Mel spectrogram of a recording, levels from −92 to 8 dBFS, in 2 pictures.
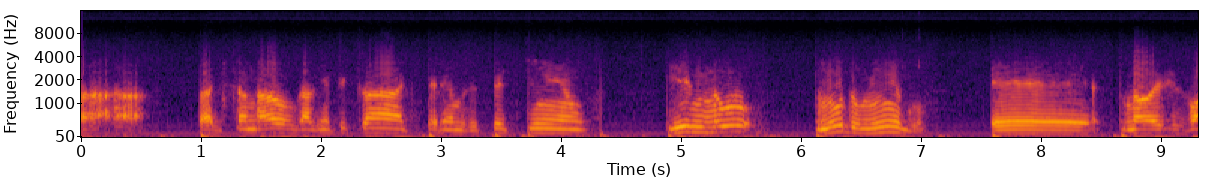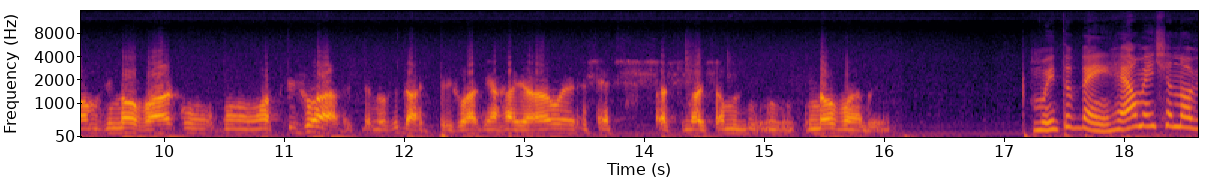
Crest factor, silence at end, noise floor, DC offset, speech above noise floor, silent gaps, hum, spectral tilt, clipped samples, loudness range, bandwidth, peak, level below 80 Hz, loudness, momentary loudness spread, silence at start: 14 dB; 0 s; -54 dBFS; under 0.1%; 35 dB; none; 60 Hz at -50 dBFS; -7 dB/octave; under 0.1%; 4 LU; 14.5 kHz; -6 dBFS; -42 dBFS; -19 LUFS; 13 LU; 0 s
